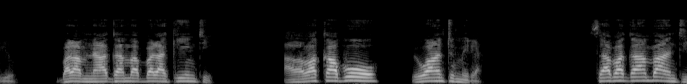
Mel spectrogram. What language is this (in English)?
Ganda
